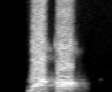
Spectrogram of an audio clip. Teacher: qalqalah atau suara tambahan memantul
